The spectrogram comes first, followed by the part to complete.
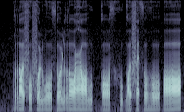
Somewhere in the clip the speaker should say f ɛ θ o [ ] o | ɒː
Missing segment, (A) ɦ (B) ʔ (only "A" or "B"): A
